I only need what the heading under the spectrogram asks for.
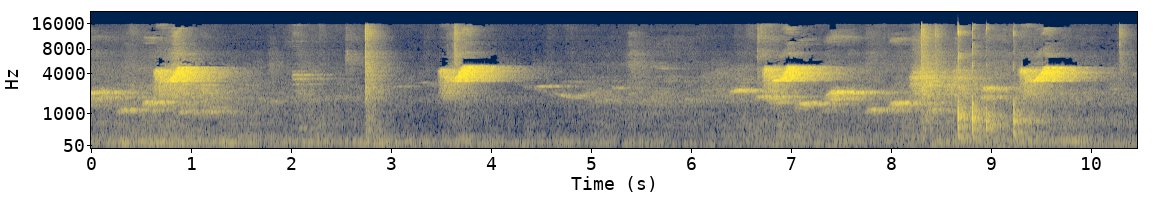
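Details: Late-afternoon singing of a purebred white-rumped shama on 18 February 2024: high whistled phrases about every three seconds, each with softer lower notes before it, set against background noise and occasional sharp clicks.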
